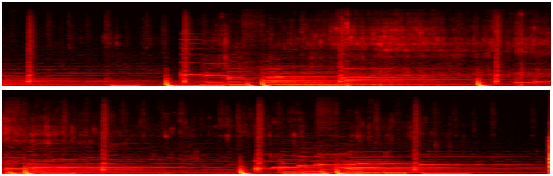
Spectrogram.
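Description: Boiled water is poured over leaves with honey, a soft close trickle and splash in several short bursts with quiet pauses between.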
